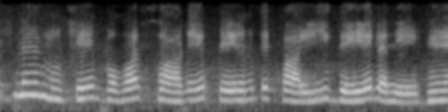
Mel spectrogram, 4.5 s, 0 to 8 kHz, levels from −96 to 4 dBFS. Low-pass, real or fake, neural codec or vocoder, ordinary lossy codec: 7.2 kHz; fake; codec, 16 kHz in and 24 kHz out, 0.6 kbps, FireRedTTS-2 codec; Opus, 16 kbps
